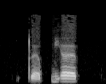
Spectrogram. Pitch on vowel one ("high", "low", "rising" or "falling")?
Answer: rising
